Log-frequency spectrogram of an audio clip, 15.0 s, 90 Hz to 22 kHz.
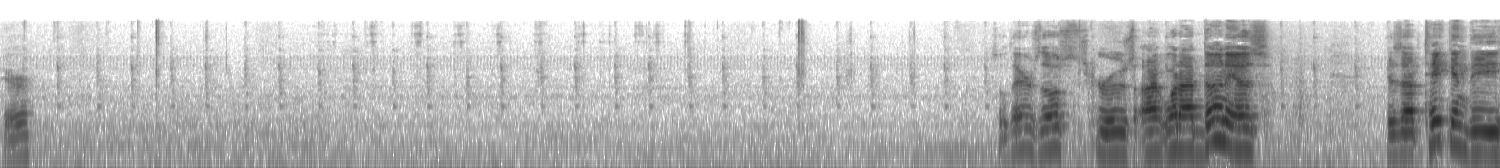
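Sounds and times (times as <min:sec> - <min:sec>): faint regular ticking: 0:00.0 - 0:15.0
sharp clicks: 0:00.5 - 0:10.0.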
